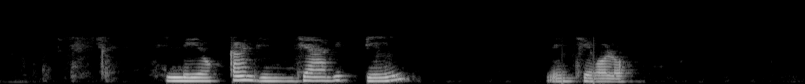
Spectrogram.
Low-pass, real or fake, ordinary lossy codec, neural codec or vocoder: 3.6 kHz; real; AAC, 24 kbps; none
